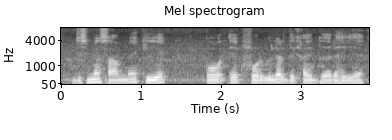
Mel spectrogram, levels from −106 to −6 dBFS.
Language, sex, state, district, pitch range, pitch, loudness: Hindi, male, Uttar Pradesh, Lalitpur, 115-125 Hz, 120 Hz, -15 LUFS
